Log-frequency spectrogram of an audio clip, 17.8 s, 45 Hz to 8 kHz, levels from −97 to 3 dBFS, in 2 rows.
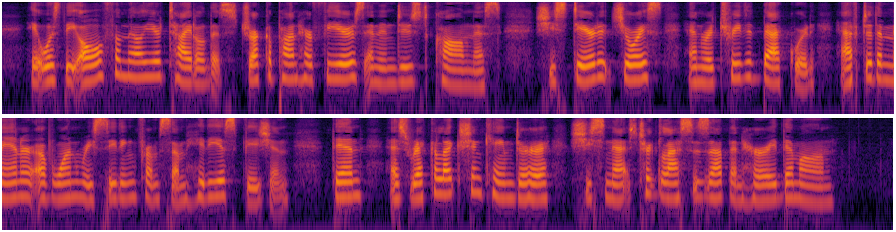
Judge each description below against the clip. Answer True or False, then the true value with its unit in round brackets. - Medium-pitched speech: False (205 Hz)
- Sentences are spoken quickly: False (155 wpm)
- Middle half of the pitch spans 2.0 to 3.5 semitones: True (3.1 semitones)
